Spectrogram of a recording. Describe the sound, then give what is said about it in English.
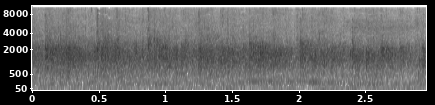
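An audience at an Easter Sunday church service applauds, a steady, dense wash of many hands clapping at an even level throughout, with no voices rising above it. “So can we welcome those folks in the gymnasium as well this morning? Let's give them a hand.”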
